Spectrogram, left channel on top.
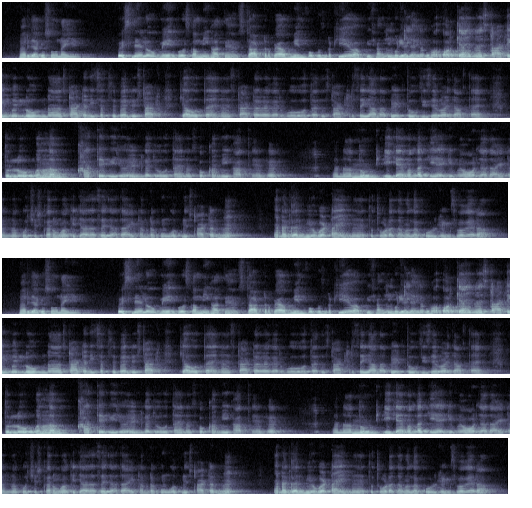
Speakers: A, in the centre; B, on the right.
A: घर जाके सोना ही है तो इसलिए लोग मेन कोर्स कम ही खाते हैं स्टार्टर पे आप मेन फोकस रखिए आपकी शादी
B: नहीं
A: बढ़िया
B: ठीक
A: जाएगी
B: है वो-
A: मैं बता
B: और
A: रहा
B: क्या
A: हूँ
B: है ना स्टार्टिंग में लोग ना स्टार्टर ही सबसे पहले स्टार्ट क्या होता है ना स्टार्टर अगर वो होता है तो स्टार्टर से ही आधा पेट तो उसी से भर जाता है तो लोग मतलब
A: हाँ
B: खाते भी जो एंड का जो होता है ना उसको कम ही खाते हैं फिर है ना
A: हम्म
B: तो ठीक है मतलब ये है कि मैं और ज्यादा आइटम में कोशिश करूंगा कि ज्यादा से ज्यादा आइटम रखूं अपने स्टार्टर में है ना गर्मियों का टाइम है तो थोड़ा सा मतलब कोल्ड ड्रिंक्स वगैरह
